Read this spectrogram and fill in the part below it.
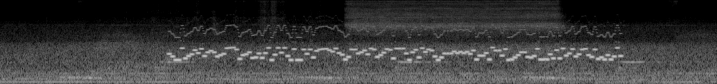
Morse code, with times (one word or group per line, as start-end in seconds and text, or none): none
